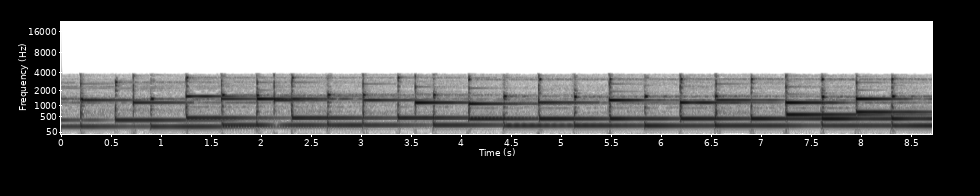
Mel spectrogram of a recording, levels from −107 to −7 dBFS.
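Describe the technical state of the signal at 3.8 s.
At 3.8 s the signal is intact, with no dropout, clipping, glitch or other technical fault audible at that point.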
